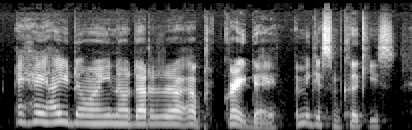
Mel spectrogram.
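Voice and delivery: high, chirpy mock-friendly hello; breezy cheerful greeting. Acts breezy greeting before handing resignation.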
